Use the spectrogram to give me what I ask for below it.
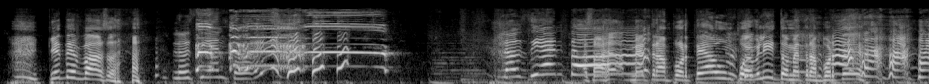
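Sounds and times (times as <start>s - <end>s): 
speech: 0.3s - 3.2s, 5.0s - 9.1s
rooster crowing: 2.0s - 4.1s
laughter: 5.8s - 9.2s.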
